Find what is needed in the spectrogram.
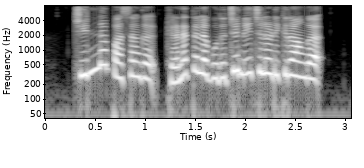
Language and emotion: Tamil, surprised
